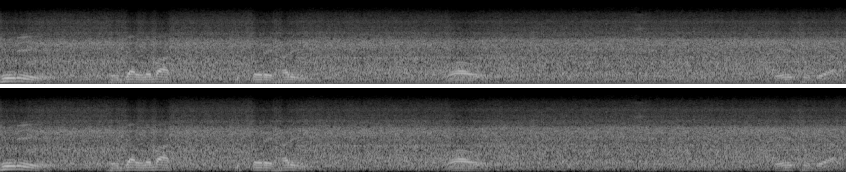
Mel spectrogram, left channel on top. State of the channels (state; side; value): noise; left; hum, 20 dB below the sound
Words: hujan lebat di sore hari. Wow, itu dia.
